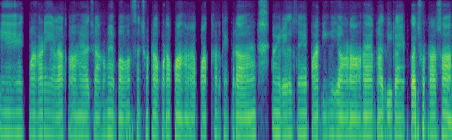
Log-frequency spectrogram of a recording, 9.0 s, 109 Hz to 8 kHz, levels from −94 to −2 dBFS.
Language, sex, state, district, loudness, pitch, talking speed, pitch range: Hindi, male, Maharashtra, Mumbai Suburban, -23 LUFS, 115 Hz, 175 wpm, 115-120 Hz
